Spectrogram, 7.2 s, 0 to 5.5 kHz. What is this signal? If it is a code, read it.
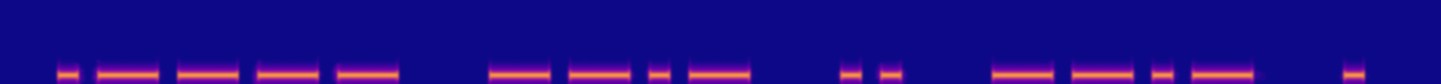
Morse code, heard as a keyed tone, about 12 wpm, spaced as for 10 wpm, 600 Hz. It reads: 1QIQE
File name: morse mp3 / revision9-vitesse 10 mots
